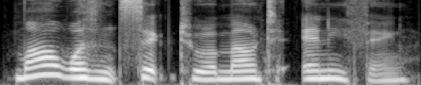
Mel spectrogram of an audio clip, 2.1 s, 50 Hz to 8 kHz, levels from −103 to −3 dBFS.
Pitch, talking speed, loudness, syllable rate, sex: 220 Hz, 200 wpm, -16 LUFS, 5.4 syllables/s, female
